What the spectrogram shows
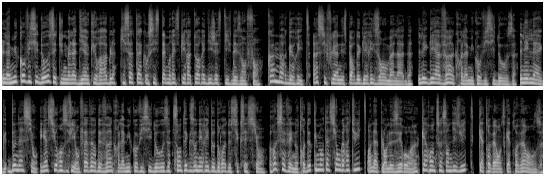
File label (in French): Pub Radio; Vaincre la mucoviscidose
